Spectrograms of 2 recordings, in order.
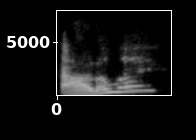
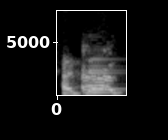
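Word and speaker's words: Adèle: She does end up like mentoring, is it Adelaide? Is that how you say it? Who? Adele? Adele. The child. Is it Adele? Okay, I didn't know because there was like a little mark above the E.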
